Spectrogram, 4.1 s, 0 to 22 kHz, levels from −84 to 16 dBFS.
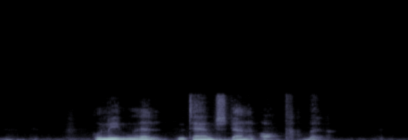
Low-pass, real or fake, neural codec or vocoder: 7.2 kHz; fake; codec, 16 kHz, 0.5 kbps, FunCodec, trained on LibriTTS, 25 frames a second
